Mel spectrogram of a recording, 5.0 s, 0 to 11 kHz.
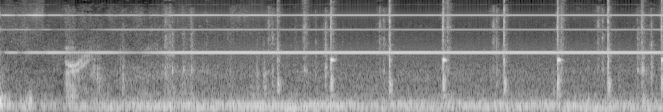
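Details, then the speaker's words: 2011 Ford F-250 6.2L Super Duty, no crank, no start, with BCM, trailer brake module and AdvanceTrac faults and a good battery: sharp ticks about twice a second over a steady chime. It clicks but won't crank. "it just won't crank check it out bunch of faults body control it's just not cranking you can hear it click"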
